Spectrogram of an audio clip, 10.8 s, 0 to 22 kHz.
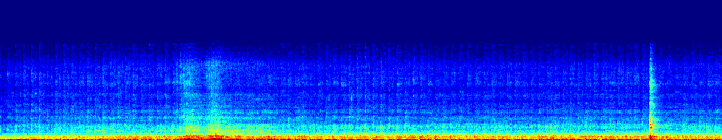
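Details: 1966 Honda Dream, first start for a test ride after wiring rebuild, engine adjustments and repaint, rainy day; the small twin settles into a low, steady putter with one brief blip, no knocks or rattles; normal idle.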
